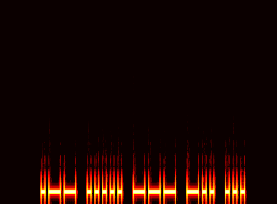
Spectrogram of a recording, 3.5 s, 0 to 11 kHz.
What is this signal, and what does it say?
Morse code, heard as a keyed tone, about 25 wpm, 700 Hz. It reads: W5ODS
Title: NA SOTA Chaser Callsigns 25wpm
